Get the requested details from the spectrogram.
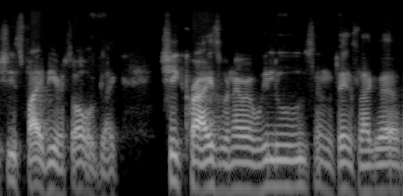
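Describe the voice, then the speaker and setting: Over a quiet background, a man with a Spanish accent speaks at a moderate pace and a fairly low pitch. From Mexico. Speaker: sports super fan. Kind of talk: casual interview. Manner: halting.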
